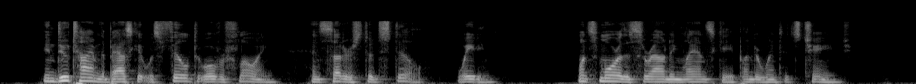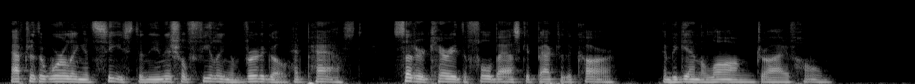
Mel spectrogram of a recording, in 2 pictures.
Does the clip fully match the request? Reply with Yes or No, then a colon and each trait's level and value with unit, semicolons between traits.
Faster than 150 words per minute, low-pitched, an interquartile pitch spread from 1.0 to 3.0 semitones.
Yes: average, 165 wpm; low, 115 Hz; narrow, 2.4 semitones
